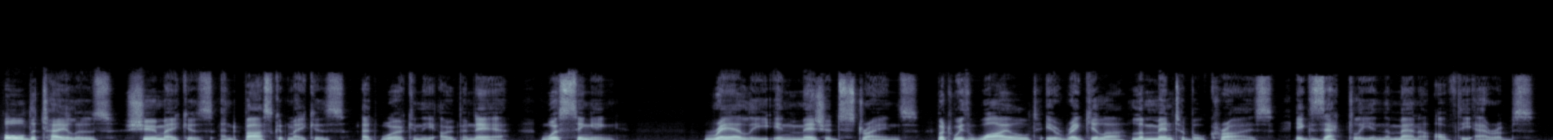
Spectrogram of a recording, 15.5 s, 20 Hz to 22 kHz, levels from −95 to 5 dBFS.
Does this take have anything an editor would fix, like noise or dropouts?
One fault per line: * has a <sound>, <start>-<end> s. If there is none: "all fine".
all fine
